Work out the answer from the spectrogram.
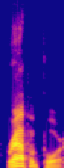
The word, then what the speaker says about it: Rapaport: I mean that's what I don't 100 yeah Rapaport okay so I am saying it right but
